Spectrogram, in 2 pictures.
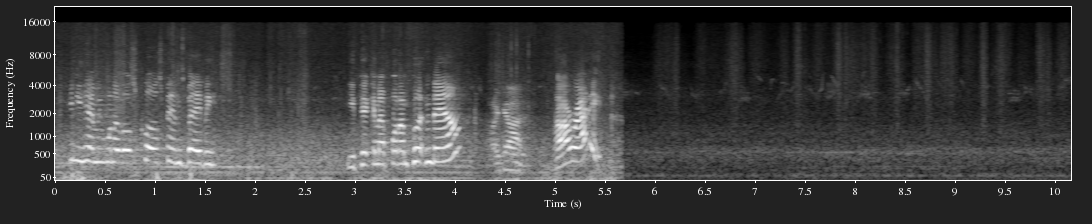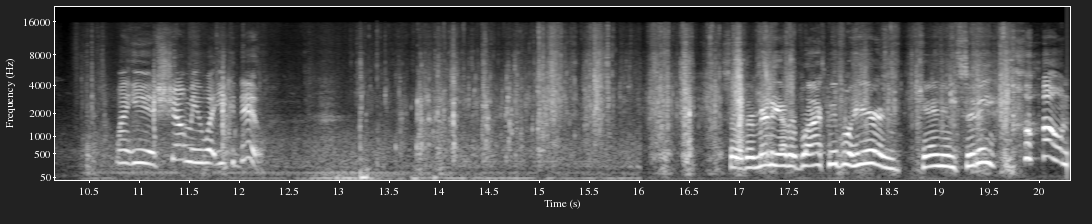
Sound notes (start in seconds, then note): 13.0 water sloshing; 13.7 clothes grating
